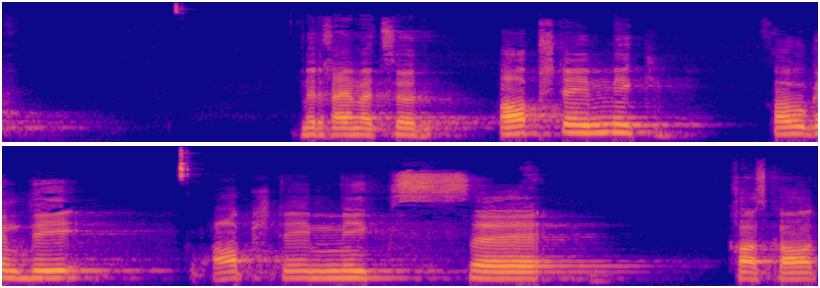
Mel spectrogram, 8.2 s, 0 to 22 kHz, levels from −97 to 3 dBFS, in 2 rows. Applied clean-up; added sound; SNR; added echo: neural mask model Resemble Enhance denoiser.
